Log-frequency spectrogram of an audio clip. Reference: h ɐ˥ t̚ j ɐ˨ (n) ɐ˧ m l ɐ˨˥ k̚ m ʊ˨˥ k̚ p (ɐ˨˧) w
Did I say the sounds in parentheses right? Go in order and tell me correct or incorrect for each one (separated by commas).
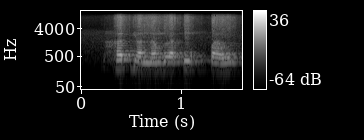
correct, correct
